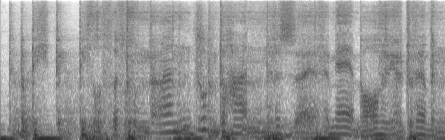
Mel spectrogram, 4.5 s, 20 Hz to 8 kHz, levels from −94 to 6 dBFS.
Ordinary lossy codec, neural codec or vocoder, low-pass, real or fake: none; codec, 16 kHz, 0.5 kbps, X-Codec, HuBERT features, trained on LibriSpeech; none; fake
